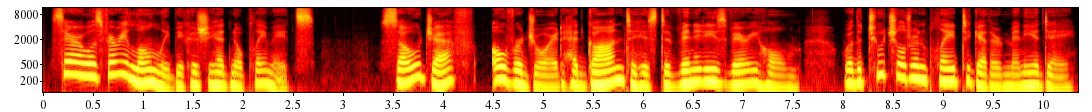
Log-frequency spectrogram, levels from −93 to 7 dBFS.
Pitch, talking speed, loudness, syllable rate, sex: 180 Hz, 160 wpm, -16 LUFS, 5.2 syllables/s, female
